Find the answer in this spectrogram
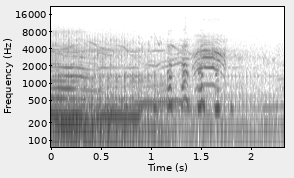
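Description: Several spotted hyenas calling at once: a long, low held call with gliding overtones, then a burst of short high-pitched squeals about a second in. These are the lows, groans and squeals that hyenas give when approaching a lion together as a group.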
